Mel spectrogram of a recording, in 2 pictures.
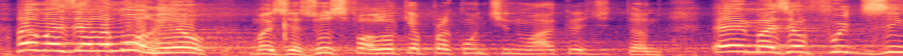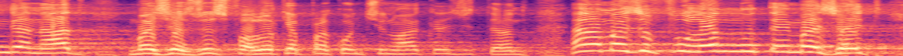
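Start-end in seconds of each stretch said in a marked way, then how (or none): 0.1-1.0 high, loud whiny objection; doubter's complaint. Pretend. Preacher mimicking a doubting believer, high and whiny. 3.6-5.0 higher, louder protest; doubter's complaint. Pretend. Preacher mimicking a hopeless believer, pitched up. 7.4-8.9 high, loud, fast whine; doubter's complaint. Pretend. Preacher mimicking a gossiping doubter, high and loud.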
